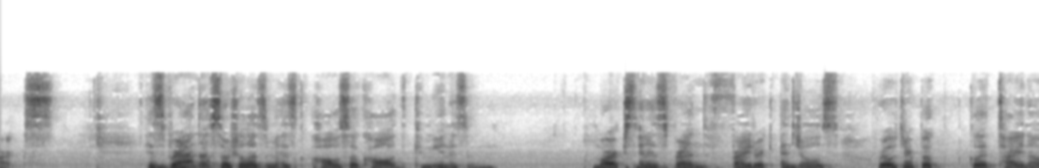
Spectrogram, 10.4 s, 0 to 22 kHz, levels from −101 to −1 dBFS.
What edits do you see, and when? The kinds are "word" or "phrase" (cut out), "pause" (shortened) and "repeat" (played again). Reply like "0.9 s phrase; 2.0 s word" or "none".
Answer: none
